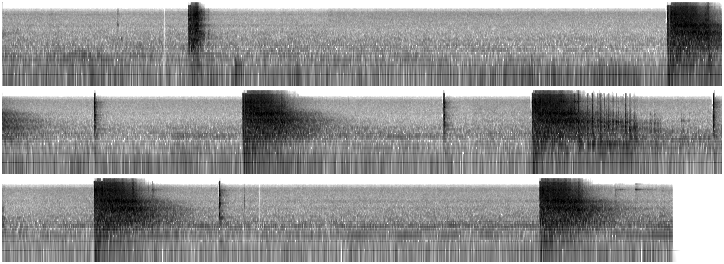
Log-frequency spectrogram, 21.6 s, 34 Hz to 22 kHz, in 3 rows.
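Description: AR10 rifle firing Monarch 150 grain soft point rounds, several loud sharp shots spaced a few seconds apart, each with a ringing decay, mixed with a few fainter clicks between them.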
